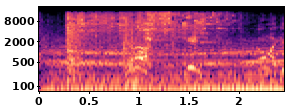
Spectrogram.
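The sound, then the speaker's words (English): Windows in neighboring buildings shatter with a sudden loud burst of breaking glass, followed by a continuous crashing, tinkling wash of debris, while faint voices cry out underneath. “He heads out onto his balcony as windows shatter in neighboring buildings.”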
